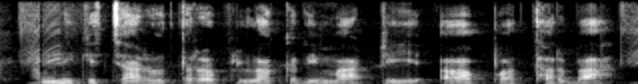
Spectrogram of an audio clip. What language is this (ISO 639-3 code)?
bho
